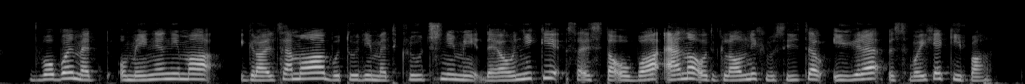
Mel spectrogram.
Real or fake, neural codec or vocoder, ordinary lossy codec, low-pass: fake; codec, 16 kHz, 4.8 kbps, FACodec; AAC, 32 kbps; 7.2 kHz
